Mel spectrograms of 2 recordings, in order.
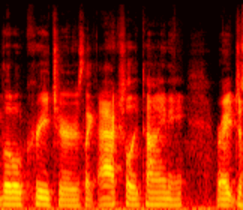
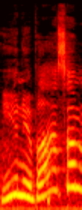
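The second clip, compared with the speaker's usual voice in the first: tiny, very high little voice. Speaking in the secret druid language: tiny little voice. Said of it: "a tiny little voice in Druidic".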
